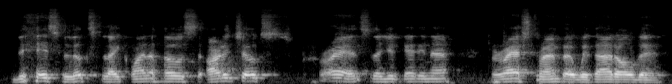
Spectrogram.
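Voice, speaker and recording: A man from Argentina, demonstrating a recipe in a casual, enthusiastic way while thinking out loud. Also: mid-range voice, slight background noise, poor audio. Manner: chatty and enthusiastic, thinking aloud with fillers. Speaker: cooking demonstrator.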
